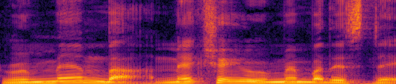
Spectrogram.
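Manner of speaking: ordinary delivery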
